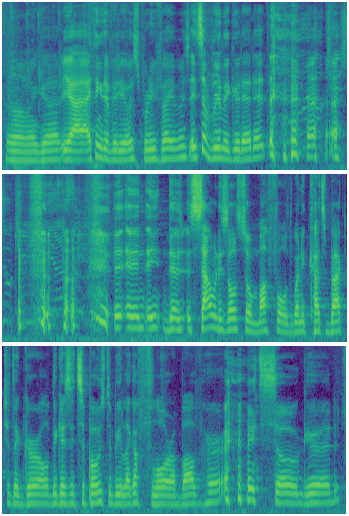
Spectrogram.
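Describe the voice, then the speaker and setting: A man's voice: on the high side, fairly even intonation, brisk, mellow. A male streamer chatting casually with his viewers, loose and rambling, often laughing and swearing.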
